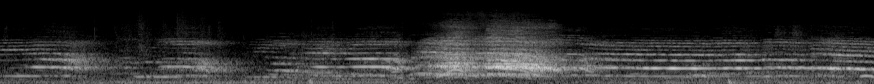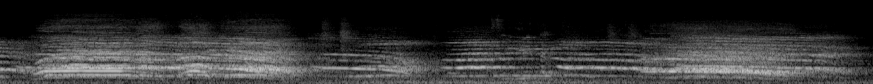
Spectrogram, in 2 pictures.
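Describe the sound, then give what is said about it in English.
Many male inmates shouting and yelling over one another during the nightly 10 p.m. shutdown routine in a prison reception unit, loud, overlapping bursts, voices rising and falling in waves for the whole stretch, with no clear words standing out. “That's the shutdown routine in reception that happens every night.”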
